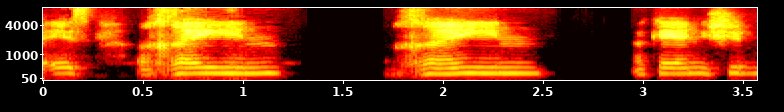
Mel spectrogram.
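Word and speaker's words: غ: So the ghain was the same as the ha. It's pronounced from the top of the throat. Okay, so if you notice that there's a slight gargle, similar to how the scratchiness of the ha is, so that gargle is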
